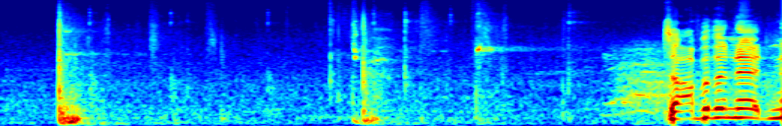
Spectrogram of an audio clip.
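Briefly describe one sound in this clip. A table tennis ball is struck with paddles and bounces on the table.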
